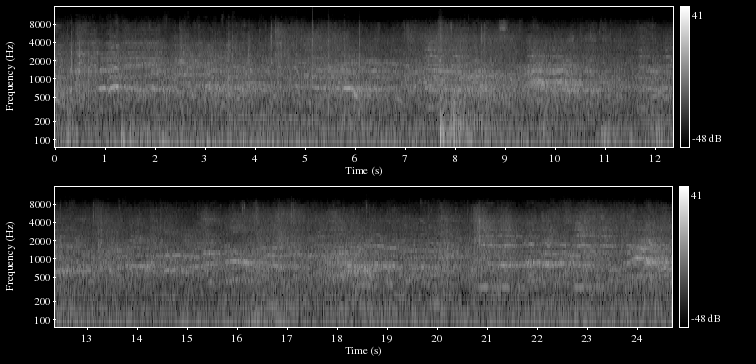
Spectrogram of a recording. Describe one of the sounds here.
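A crowd murmurs and chatters throughout a large echoing arena.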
